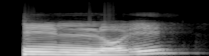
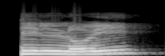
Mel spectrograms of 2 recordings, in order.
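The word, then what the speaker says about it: xin lỗi: 그래서 신짜오 신짜오 이렇게 세 번째 요거는 신로이 실로이 이렇게도 알아들어요. 실로이 원래 발음은 여기 성조가 있죠.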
